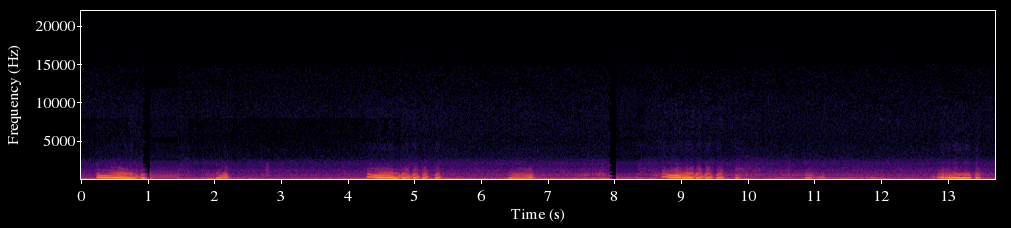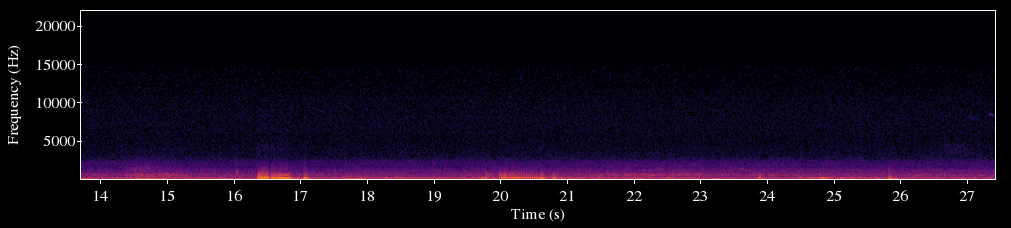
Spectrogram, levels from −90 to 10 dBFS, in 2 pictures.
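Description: From 0.93 to 1.48 s there is a long network dropout, likely caused by packets failing to arrive. The receiver stretches the last sound into a fading buzz for about 530 ms and 400 ms of audio is lost. On a spectrogram the last spectrum smears into flat horizontal bands, and the waveform decays without new detail. There is no stretch of true silence.

From 1.55 to 2.58 s a jitter buffer speed-up follows. Short pitch-period pieces are cut to drain the excess delay, about a tenth of a second in all, so the audio runs at 110% speed and sounds hurried without any change in pitch. Events sit closer together on the spectrogram while harmonic spacing stays the same.

From 7.93 to 8.39 s a second long network dropout, likely from the same kind of missing packets, fills about 440 ms with a decaying buzz, and 400 ms is lost. It shows the same smeared, fading bands.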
